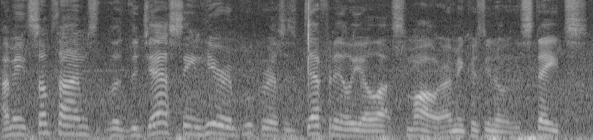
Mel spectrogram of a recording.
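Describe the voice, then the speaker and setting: Talking at a very fast pace with hardly any pauses, a man with an American accent and a fairly high pitch uses lively intonation amid audible room echo and noticeable background noise. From US South. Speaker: jazz drummer. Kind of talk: interview. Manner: casual, halting with fillers.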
